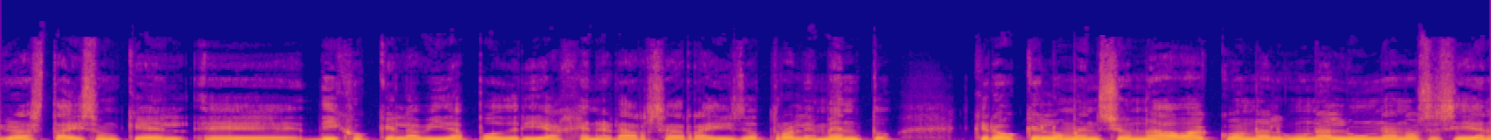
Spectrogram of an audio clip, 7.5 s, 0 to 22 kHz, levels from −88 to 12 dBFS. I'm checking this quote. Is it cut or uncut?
uncut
